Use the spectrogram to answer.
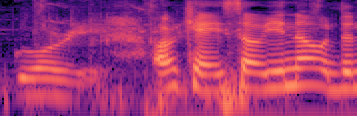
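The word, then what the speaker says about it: Gorée: So the French people, they could not pronounce the word. They say Gore.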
